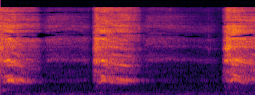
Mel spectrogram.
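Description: Forceful breaths pushed out from the diaphragm during breathing practice: three loud, rushing exhales about a second apart, with quieter breathing between them.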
